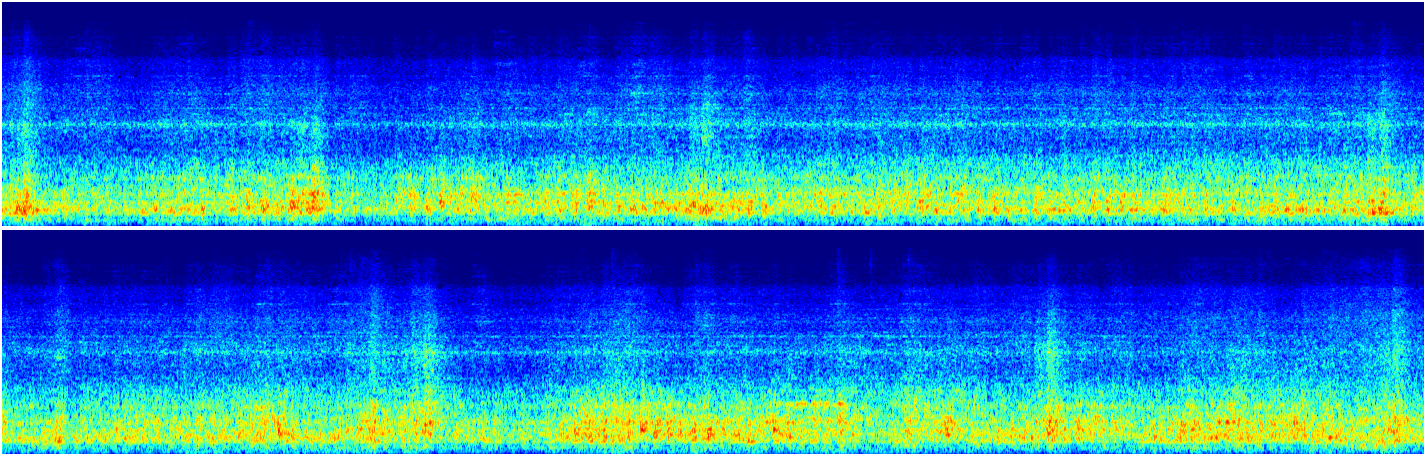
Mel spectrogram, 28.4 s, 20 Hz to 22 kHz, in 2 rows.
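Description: Passenger train carriage running along the rails at about 60 km/h, heard from the rear end of the train: a steady rumble of wheels on track, with an occasional sharp clack every few seconds.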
